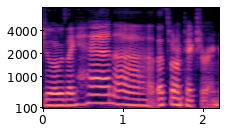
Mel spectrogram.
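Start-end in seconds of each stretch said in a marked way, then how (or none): 0.5-1.4 mock nasally character voice. Speaker imitates a TV show's heiress friend character, in a really nasally voice. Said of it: "the really nasally voice".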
